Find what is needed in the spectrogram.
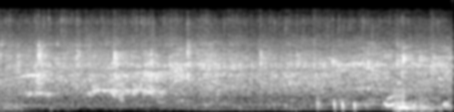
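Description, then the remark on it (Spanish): An audience applauding the Lord during a sermon, a dense, steady crackle of many hands clapping at a moderate, even loudness for several seconds, with a few faint low thumps near the end. “Aplauda pues al Señor si lo va a hacer.”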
